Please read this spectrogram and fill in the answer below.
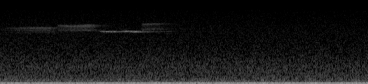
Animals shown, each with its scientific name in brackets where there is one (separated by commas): Black-throated Green Warbler (Setophaga virens)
